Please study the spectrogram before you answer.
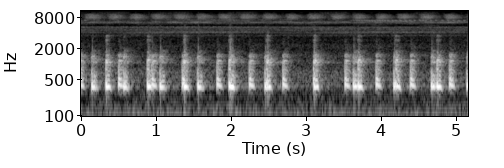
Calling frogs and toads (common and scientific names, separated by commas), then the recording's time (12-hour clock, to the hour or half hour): blacksmith tree frog (Boana faber)
midnight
